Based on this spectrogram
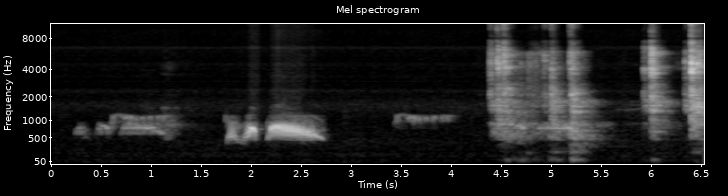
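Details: Spotted dove decoy in 'thổ' voice. Soft, wavering low notes lead into one full coo phrase, a double note then a long husky falling purr. Loud rustling and knocking noises follow at the end.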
